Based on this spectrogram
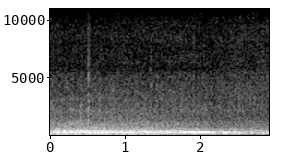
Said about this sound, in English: Can you hear the washing of the car? Can you feel the tiny bubbles? It's scrubbing the car on both sides. Scrub the car. Big fat dirty car. Grab it. Spray it.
